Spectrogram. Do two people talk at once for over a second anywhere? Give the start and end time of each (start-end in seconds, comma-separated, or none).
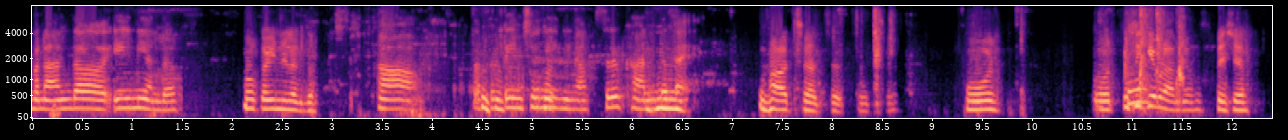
none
